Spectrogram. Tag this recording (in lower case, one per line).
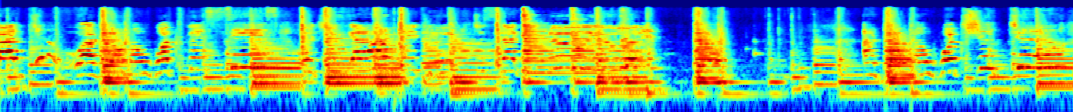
music
female singing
